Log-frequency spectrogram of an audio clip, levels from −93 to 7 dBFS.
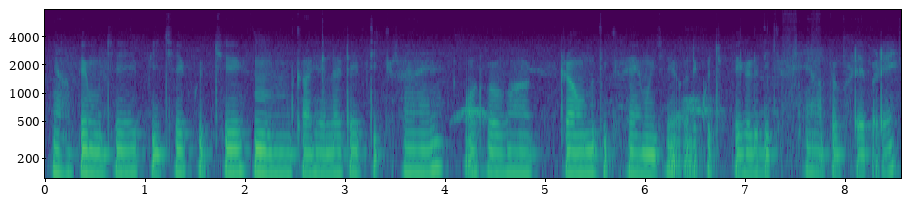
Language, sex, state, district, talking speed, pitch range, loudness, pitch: Hindi, male, Chhattisgarh, Raigarh, 190 wpm, 115-125 Hz, -34 LUFS, 120 Hz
